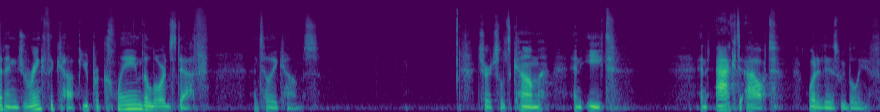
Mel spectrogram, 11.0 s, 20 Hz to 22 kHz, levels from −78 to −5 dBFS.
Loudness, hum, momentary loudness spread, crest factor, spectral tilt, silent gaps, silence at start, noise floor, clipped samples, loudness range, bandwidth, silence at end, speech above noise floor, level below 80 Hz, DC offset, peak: -32 LUFS; none; 17 LU; 24 dB; -5.5 dB/octave; none; 0 s; -66 dBFS; under 0.1%; 11 LU; 16.5 kHz; 0 s; 35 dB; -84 dBFS; under 0.1%; -8 dBFS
